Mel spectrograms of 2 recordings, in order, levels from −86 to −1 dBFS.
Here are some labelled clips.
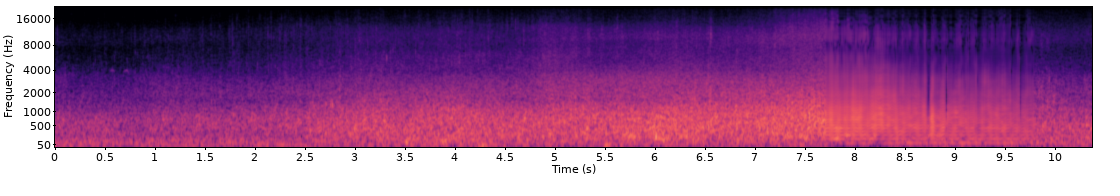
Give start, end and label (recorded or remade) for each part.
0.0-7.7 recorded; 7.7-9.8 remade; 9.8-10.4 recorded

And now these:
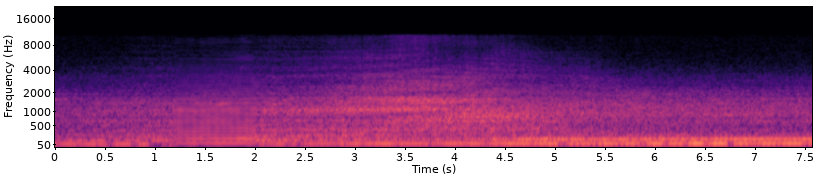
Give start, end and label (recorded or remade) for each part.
0.0-1.2 recorded; 1.2-2.0 remade; 2.0-7.6 recorded

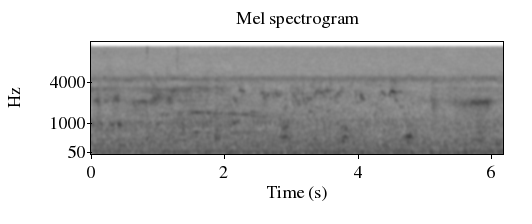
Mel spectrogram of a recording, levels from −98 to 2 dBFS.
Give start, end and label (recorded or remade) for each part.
0.0-0.7 remade; 0.7-1.2 recorded; 1.2-2.1 remade; 2.1-5.1 recorded; 5.1-6.2 remade

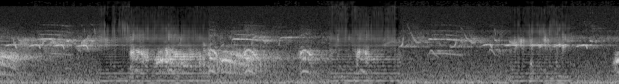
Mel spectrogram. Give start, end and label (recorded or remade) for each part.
0.0-1.0 recorded; 1.0-2.1 remade; 2.1-3.3 recorded; 3.3-4.0 remade; 4.0-5.1 recorded; 5.1-5.7 remade; 5.7-6.2 recorded

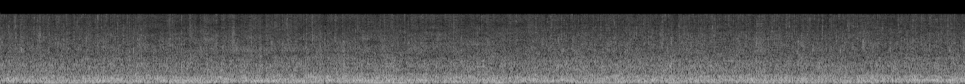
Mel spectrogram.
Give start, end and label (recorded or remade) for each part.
0.0-1.4 recorded; 1.4-5.4 remade; 5.4-9.7 recorded

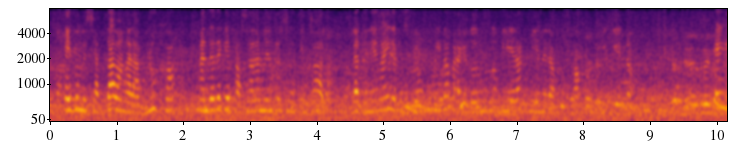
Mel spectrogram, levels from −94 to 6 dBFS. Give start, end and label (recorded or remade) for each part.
0.0-1.7 recorded; 1.7-2.9 remade; 2.9-10.2 recorded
